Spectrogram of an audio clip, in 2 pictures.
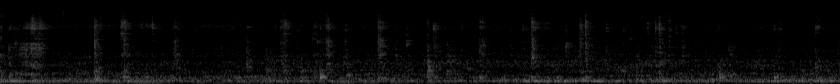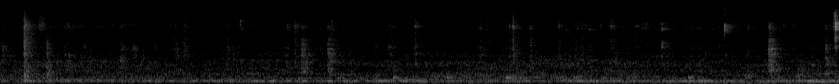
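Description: Quiet eating sounds: faint, irregular little clicks of chewing and of chopsticks and a fork over a low steady hum, with one sharper click about halfway through.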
